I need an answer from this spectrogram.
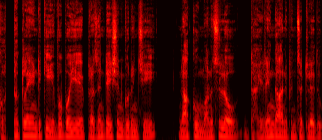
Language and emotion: Telugu, fearful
